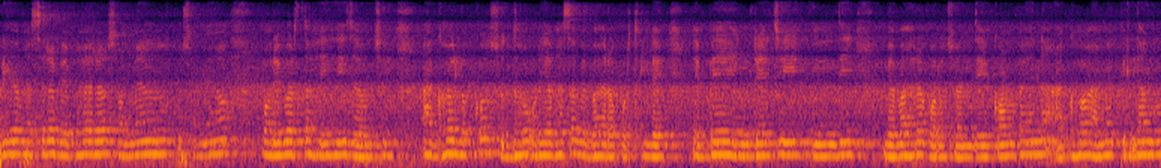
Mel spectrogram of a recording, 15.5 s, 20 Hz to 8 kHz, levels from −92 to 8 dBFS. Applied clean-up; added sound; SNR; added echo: none; none; none; reverberation time 2.9 s.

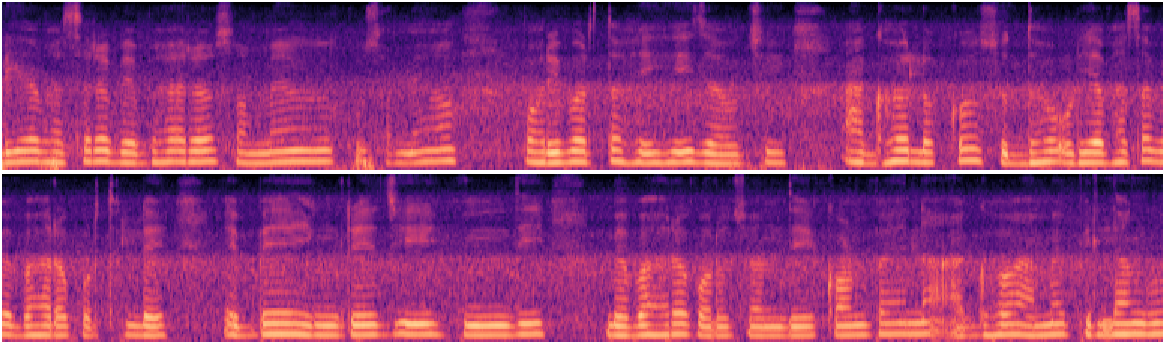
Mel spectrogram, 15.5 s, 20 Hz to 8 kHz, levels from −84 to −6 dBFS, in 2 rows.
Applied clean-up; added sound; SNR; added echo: none; none; none; none.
